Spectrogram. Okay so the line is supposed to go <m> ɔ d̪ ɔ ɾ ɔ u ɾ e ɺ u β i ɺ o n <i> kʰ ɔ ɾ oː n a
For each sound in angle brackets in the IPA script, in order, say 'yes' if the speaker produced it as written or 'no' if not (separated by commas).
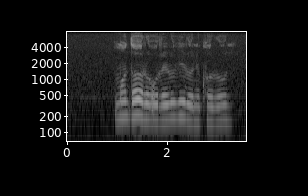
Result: yes, yes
